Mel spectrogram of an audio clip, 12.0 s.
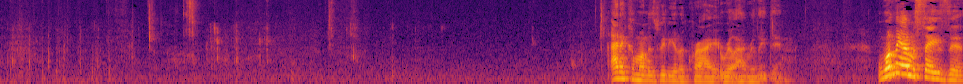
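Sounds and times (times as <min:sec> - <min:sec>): faint chewing and mouth clicks: 0:00.0 - 0:05.7.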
